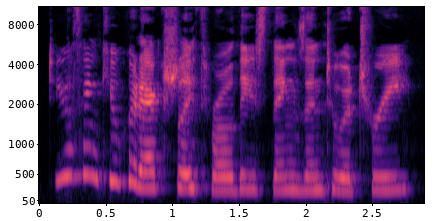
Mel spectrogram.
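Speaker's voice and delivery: usual speaking voice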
